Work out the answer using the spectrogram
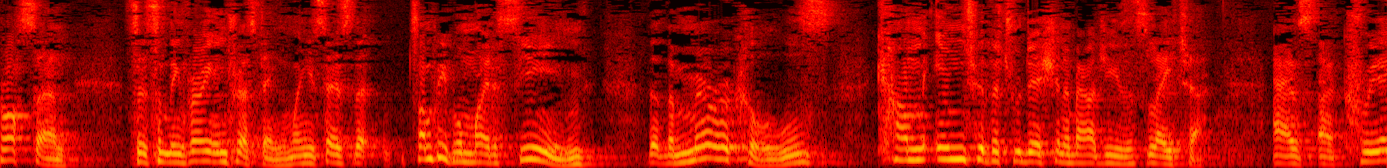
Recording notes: Talk delivered at the Highfield Church Reasonable Faith course 20/03/11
